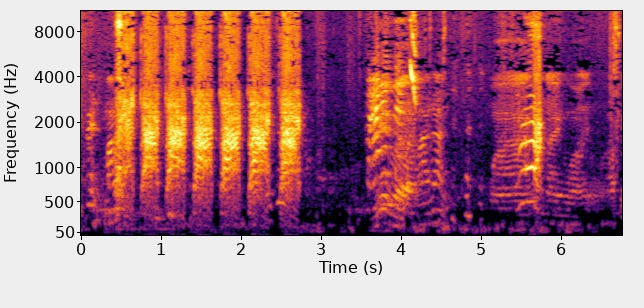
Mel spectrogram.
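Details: ['Provoking starling sounds for a lazy caged bird: six loud, harsh, evenly spaced notes in quick succession, then a burst of rising, grating harmonic calls and chattering phrases.']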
